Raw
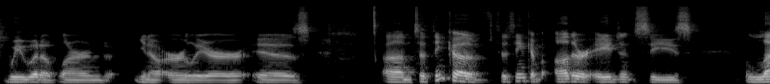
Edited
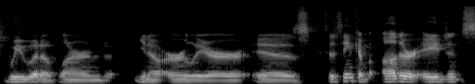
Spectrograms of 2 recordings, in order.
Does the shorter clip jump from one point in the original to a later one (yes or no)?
yes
